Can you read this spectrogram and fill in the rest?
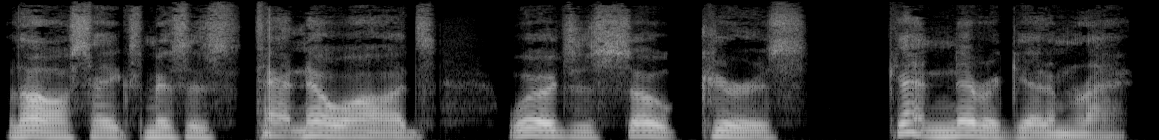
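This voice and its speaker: A man's voice: mid-range voice, measured pace, no echo, studio quality, voice pushed up, natural voice. A man voicing an eager, chatty older woman cook with an in a storybook reading. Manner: exclaiming, folksy, eager.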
